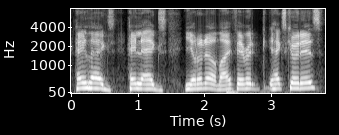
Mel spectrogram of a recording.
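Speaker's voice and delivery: teasing sing-song call, drawn out; taunting. Retold or imitated. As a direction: goad him with a slow taunting chant. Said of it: "and I was like".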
